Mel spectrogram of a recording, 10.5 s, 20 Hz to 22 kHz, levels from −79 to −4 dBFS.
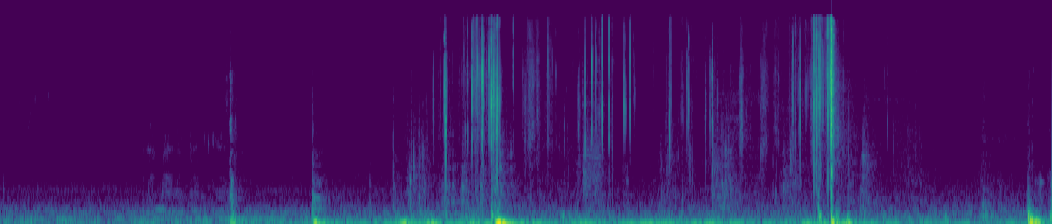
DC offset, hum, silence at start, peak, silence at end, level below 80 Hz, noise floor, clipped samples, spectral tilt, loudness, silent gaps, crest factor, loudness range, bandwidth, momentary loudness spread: under 0.1%; none; 0.05 s; 0 dBFS; 0 s; -32 dBFS; -52 dBFS; under 0.1%; -1.5 dB/octave; -30 LUFS; none; 30 dB; 15 LU; 17 kHz; 27 LU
